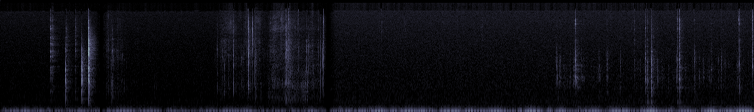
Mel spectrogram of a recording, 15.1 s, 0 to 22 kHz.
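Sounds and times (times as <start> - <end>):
packaging crinkling and rustling: 4.3 - 6.6.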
